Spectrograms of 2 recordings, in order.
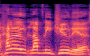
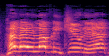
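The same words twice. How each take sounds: First: Said in the usual way. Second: High sing-out to someone not listening; calling to her. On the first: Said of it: "says Nikki Jess". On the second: Pretend. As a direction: relay it in a high, coaxing call. Relaying the message to sleeping Julia.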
